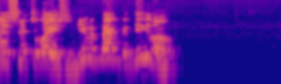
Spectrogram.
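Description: A man speaks with animation through a microphone on an online call.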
